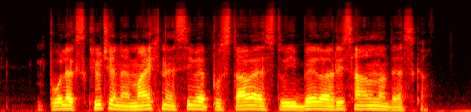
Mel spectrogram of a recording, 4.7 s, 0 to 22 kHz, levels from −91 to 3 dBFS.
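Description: From start to end, the speech carries plainly audible coding damage. Tonal parts sound rough and grainy, with a noisy texture where clean harmonics should be. The band stays full, extending to 20.1 kHz with nothing above. This points to Opus compression in its music (CELT) mode, likely at a rate near 24 kbps. At that rate, bands short of bits are filled by folding lower bands or by injecting noise, rather than being left empty.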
